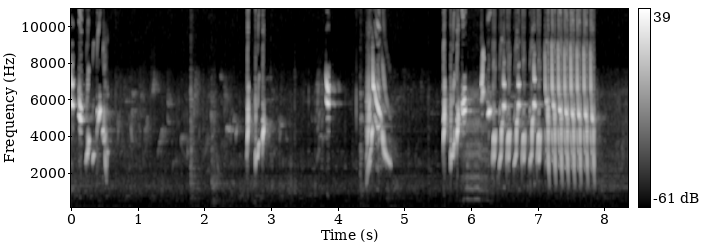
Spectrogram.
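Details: Baby goldfinch from captive breeding gives scattered high chirps and slurred descending notes, then a long fast series of evenly spaced, buzzy twittering pulses.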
